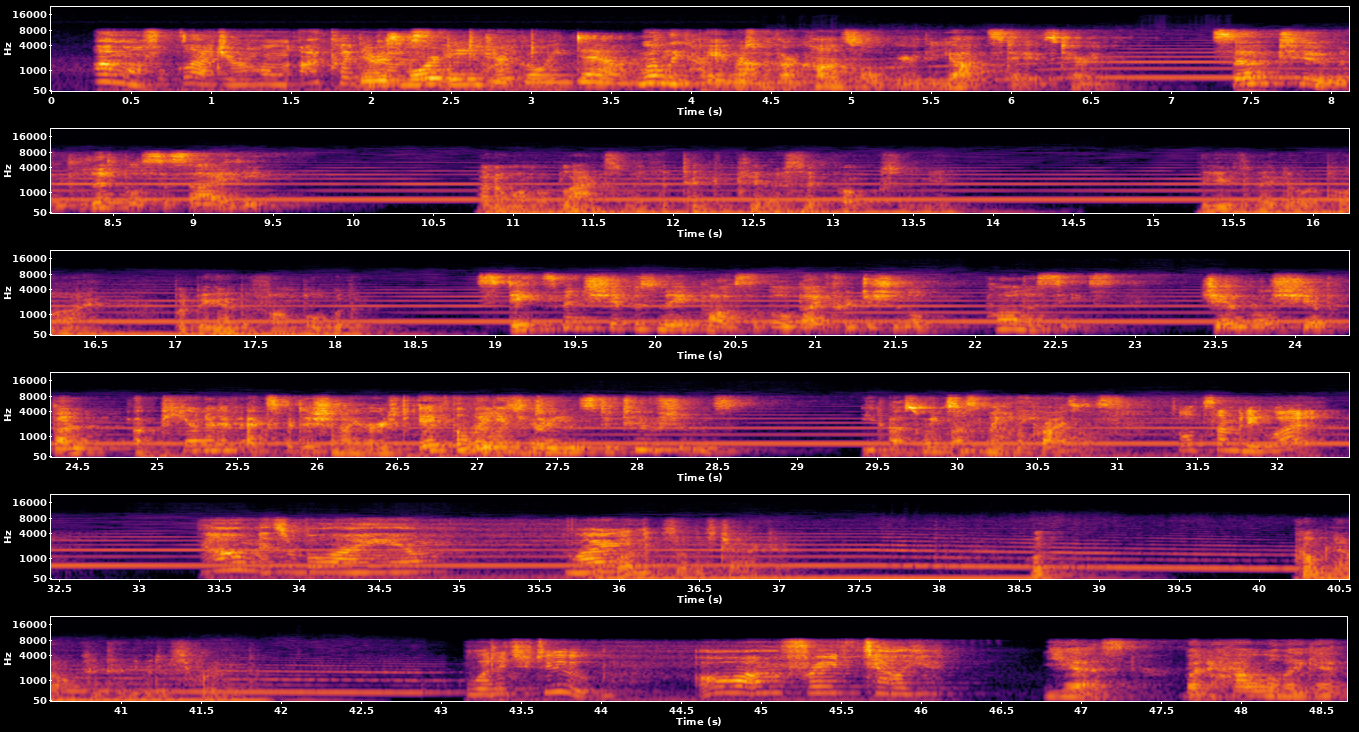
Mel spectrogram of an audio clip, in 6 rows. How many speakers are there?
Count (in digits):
5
